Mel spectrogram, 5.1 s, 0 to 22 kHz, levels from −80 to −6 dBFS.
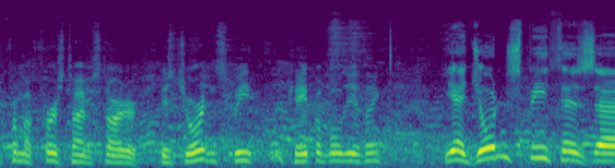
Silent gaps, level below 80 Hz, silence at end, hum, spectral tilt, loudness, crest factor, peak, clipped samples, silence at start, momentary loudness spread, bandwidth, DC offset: none; -60 dBFS; 0 s; none; -5.5 dB/octave; -21 LUFS; 16 dB; -4 dBFS; under 0.1%; 0 s; 11 LU; 13.5 kHz; under 0.1%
